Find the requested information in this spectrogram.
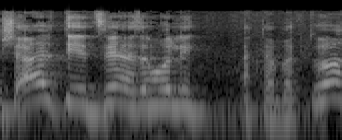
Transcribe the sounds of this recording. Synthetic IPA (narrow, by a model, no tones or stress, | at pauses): ʃaltietze̞azamuʁli | at̪abatua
